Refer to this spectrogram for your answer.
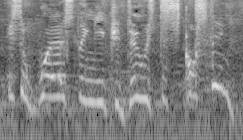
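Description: An actress playing a shrill, indignant diner in a comedy radio drama, with music underneath. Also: female voice, lively intonation, normal speed. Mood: outraged. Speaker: outraged diner.

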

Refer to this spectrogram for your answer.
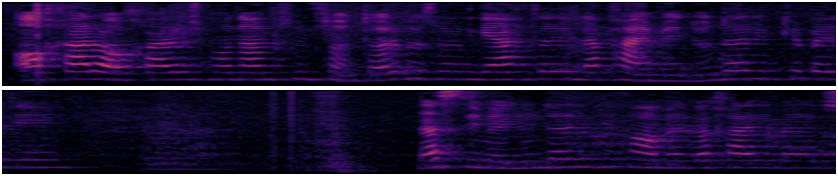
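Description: High-voiced woman pushing with questions, room echo and noise behind, kinda insistent. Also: steady tone. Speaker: documentary filmmaker. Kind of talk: tense negotiation in casual talk. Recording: echoey room with background noise.

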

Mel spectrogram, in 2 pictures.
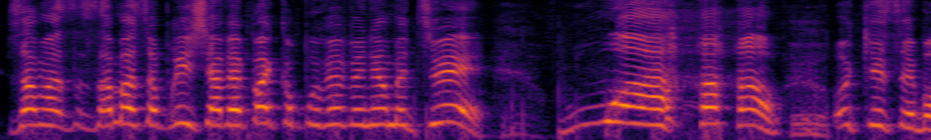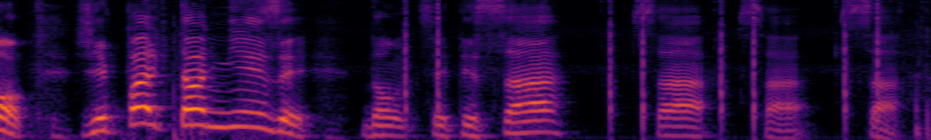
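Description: A man with a Québécois French accent giving excitable gameplay commentary, blurting English exclamations and yelping when startled. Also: very high voice, unhurried. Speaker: let's play host.

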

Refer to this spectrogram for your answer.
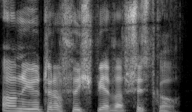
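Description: A man's voice: medium pitch, very animated, a little slow, no room sound, studio quality, pitched above the performer's own voice. A man voicing a brutal male officer interrogating a prisoner, in an audiobook reading, with a sneering, threatening delivery. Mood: menacing.

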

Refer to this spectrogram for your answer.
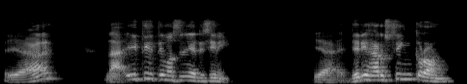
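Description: The man is a pastor teaching a Bible school class, full of energy as he moves between emphatic loud moments and hushed low asides. Many of his phrases end with a brief "ya" or "saudara."

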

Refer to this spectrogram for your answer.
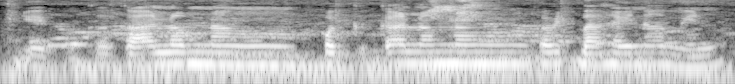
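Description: A woman's voice: mid-range voice, flat delivery, normal speed, heavy background noise. Older woman telling a story. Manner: rambling personal storytelling, searching for words. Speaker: vlogger. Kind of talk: casual chat.

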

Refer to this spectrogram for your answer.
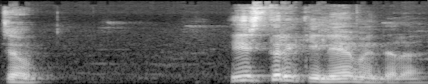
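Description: A man's voice: medium pitch, big pitch swings, fast talker, dark tone. A man at home chatting to his cat, coaxing and teasing it in baby talk. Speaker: cat owner filming his pet. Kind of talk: casual talk to a pet.

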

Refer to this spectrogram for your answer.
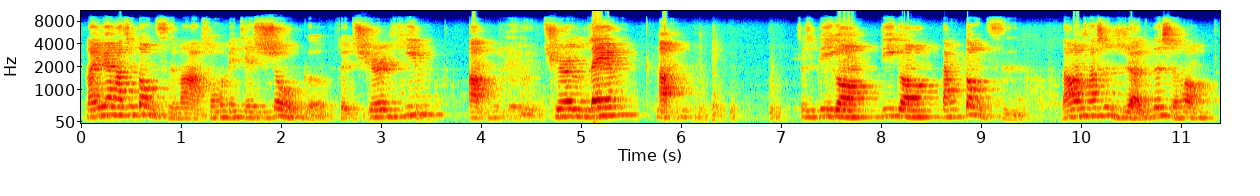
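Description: A woman's voice: medium pitch, lively intonation, brisk, a bit bright, a little hiss or hum. A woman English teacher, explaining vocabulary step by step and quizzing her students in class. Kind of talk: classroom lesson. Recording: very echoey classroom, voice from far off.

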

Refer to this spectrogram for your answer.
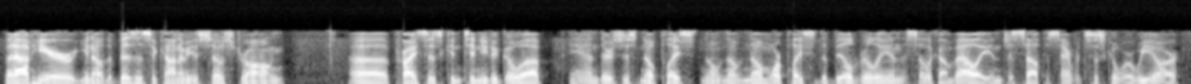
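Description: A man's voice: fairly low pitch, steady tone, normal speed, dry recording, muffled recording. A man hosting a radio show near San Francisco, asking long, rambling questions of a guest. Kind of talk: interviewing a guest.

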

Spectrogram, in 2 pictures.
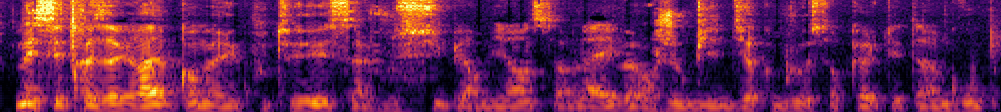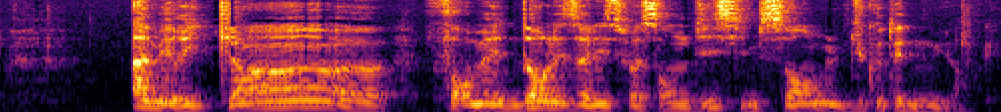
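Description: Brief: male record collector, lowish voice, chatty, meandering, lots of hesitations. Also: animated, a little fast. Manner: chatty, rambling, many fillers and restarts. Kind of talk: casual vinyl haul review.

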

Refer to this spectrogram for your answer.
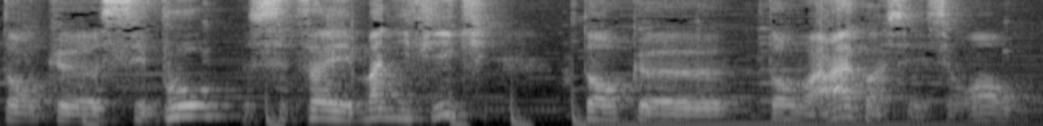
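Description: Excitable male reviewer who rambles and curses, recorded in a roomy space with soft music under him. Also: medium pitch, a little slow. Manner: rambling, excitable, swears freely. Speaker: video critic. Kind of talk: casual spoken review. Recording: roomy echo, faint music behind.

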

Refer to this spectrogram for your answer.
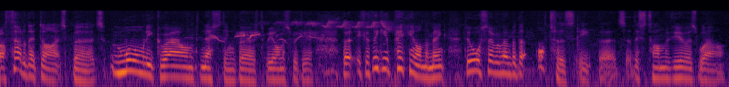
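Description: Wildlife presenter, middle-aged British man, fairly high voice, explanatory, clearly noisy outdoor location. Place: outdoors in countryside.

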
